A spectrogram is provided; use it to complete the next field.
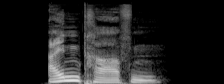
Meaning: first/third-person plural dependent preterite of eintreffen
- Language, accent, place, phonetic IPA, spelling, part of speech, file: German, Germany, Berlin, [ˈaɪ̯nˌtʁaːfn̩], eintrafen, verb, De-eintrafen.ogg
